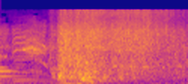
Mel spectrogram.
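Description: Sea water, recorded at sea, splashes loudly in a sudden burst, then keeps washing and sloshing for a couple of seconds, preceded by a brief tonal voice-like sound.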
